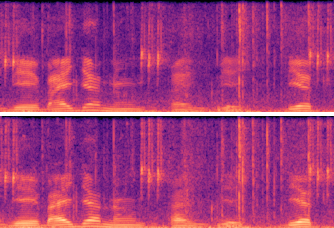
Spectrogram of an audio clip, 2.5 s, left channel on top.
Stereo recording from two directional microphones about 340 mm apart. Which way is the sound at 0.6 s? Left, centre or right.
Centre.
